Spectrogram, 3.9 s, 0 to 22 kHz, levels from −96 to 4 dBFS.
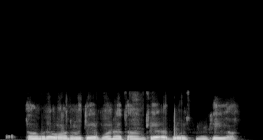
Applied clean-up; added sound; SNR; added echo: neural mask model Resemble Enhance denoiser.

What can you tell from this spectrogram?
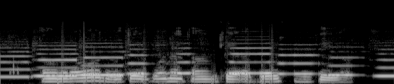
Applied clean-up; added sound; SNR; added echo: neural mask model RNNoise.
